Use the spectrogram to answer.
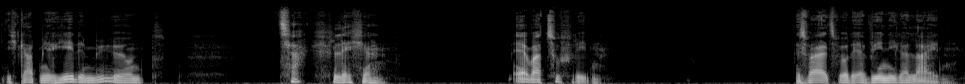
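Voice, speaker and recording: An actor playing a grown man who recalls his boyhood in measured, reflective radio drama narration. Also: deep voice, gravelly, darkish tone, no room sound, studio quality, exaggerated voice. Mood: subdued, wistful.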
